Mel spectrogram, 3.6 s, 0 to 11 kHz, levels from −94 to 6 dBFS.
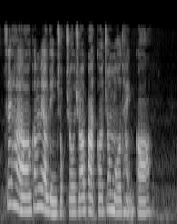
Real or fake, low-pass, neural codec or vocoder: fake; 7.2 kHz; codec, 16 kHz, 16 kbps, FunCodec, trained on Chinese and English, 50 frames a second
